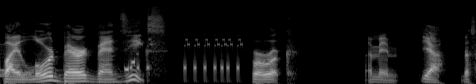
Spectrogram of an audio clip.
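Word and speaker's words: Barok: I said Barrick. I think that would have a CK if it was Barrick and an A instead of an O.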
